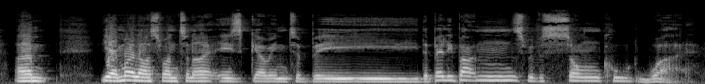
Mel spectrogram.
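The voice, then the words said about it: Congested voice with a cold. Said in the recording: “I've got a bit of a cold. Need to keep blowing my nose.”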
